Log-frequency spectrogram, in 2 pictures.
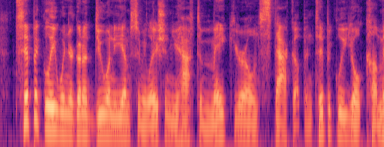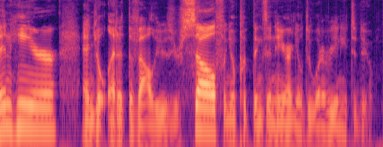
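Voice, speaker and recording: A man speaks at a fairly quick pace in a normal speaking voice with a medium pitch and lively intonation. The recording is very clean with a silent background. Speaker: engineering tutorial instructor. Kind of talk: tutorial.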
